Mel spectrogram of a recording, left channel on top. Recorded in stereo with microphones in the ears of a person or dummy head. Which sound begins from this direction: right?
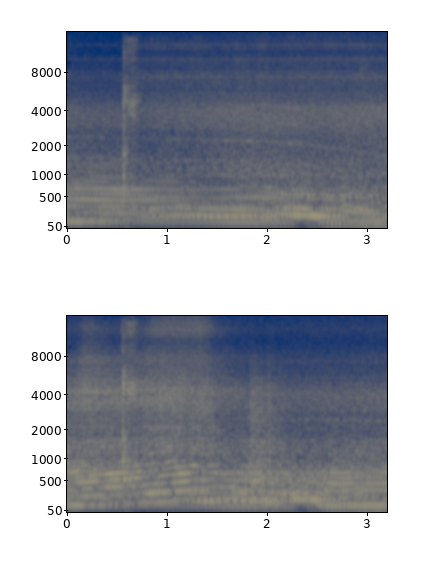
Writing, at 0.6 s.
